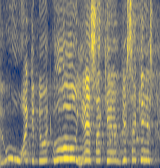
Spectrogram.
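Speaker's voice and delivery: high-pitched, eager self-encouragement; mock-excited little pep talk; psyching himself up. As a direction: squeak it out in comic determination.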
